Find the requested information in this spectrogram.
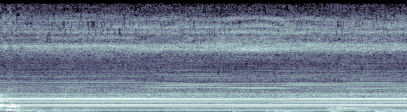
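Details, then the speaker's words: Steady electric humming buzz with faint voices; nebulizer running during a young girl's bedtime inhalation treatment after a strong night-time cough, child breathing with mouth open. "Сильный кашель был у нее ночью. Это мы сегодня ингаляцию делаем."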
